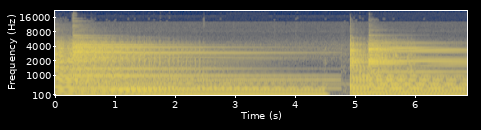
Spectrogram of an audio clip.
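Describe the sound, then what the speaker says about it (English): A sustained, heavily distorted electric guitar note on the A string slowly sinks in pitch as it is tuned down to G, cuts out briefly, then a fresh pluck rings steady at the new lower pitch. No voices. "let's tune this A string down to G"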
